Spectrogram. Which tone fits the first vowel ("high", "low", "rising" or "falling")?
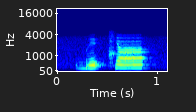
low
